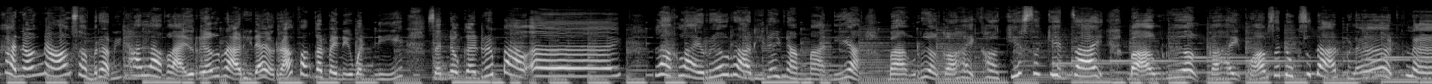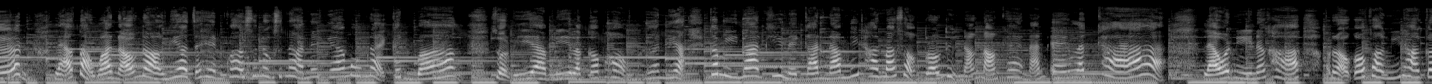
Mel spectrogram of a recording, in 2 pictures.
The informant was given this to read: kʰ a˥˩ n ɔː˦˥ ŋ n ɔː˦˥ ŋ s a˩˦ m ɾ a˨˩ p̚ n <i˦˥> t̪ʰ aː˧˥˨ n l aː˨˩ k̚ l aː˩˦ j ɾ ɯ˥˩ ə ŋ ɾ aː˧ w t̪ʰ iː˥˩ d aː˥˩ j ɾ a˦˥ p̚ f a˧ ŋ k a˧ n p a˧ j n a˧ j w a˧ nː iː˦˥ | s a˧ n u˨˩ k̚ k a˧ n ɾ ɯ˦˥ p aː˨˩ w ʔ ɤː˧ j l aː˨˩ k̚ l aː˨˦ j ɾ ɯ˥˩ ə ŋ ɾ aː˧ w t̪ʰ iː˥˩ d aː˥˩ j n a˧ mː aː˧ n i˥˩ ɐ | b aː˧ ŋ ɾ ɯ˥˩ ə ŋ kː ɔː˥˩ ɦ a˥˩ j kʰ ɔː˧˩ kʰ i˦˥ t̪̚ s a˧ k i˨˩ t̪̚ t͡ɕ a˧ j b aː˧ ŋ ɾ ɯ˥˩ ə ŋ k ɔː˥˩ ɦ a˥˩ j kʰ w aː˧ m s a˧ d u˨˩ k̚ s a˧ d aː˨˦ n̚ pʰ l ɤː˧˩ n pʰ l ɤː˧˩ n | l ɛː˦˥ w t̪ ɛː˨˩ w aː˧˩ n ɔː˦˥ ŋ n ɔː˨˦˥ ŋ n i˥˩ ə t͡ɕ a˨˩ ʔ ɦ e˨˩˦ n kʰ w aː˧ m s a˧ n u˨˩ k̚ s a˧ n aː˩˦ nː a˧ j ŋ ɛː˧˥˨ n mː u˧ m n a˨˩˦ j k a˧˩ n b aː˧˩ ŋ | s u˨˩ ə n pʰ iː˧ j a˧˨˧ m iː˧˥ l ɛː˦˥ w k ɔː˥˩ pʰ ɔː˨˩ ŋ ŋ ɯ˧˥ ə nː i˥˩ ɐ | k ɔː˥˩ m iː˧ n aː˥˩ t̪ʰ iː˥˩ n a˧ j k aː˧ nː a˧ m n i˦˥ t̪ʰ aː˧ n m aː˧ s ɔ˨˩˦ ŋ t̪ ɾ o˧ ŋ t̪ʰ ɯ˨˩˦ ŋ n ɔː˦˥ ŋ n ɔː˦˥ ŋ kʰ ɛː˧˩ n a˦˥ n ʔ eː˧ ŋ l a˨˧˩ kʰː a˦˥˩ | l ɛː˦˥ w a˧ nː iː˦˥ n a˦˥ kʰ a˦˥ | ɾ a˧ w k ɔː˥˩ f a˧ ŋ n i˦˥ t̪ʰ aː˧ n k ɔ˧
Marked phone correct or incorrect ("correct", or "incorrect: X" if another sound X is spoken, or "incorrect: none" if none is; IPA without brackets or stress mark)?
correct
